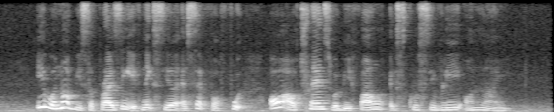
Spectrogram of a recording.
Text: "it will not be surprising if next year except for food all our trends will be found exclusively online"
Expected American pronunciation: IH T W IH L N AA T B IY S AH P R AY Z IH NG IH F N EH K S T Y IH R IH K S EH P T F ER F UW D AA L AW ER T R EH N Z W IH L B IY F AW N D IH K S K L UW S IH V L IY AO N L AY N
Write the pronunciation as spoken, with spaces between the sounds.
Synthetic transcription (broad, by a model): IH T W IH L N AA T B IY S AH P R AY Z IH NG IH F N EH K S T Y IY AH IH S EH T F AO F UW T AA L AW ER T R EH N S W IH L B IY F AW N D IH K S K L UW S IH V L IY AO N L AY N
